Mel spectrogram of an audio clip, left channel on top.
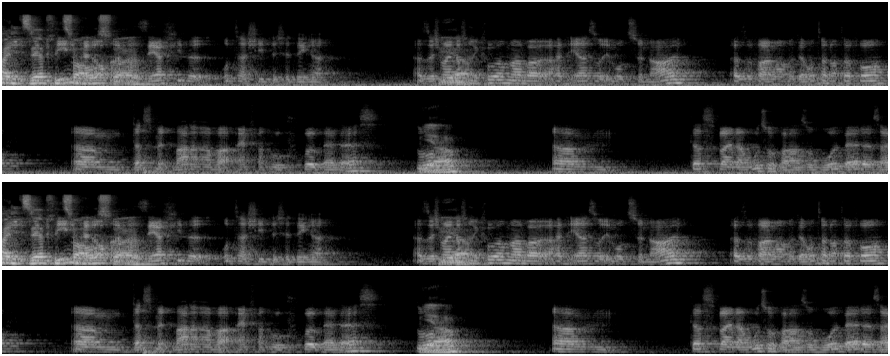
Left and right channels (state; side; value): noise; left; rumble, 13 dB below the sound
